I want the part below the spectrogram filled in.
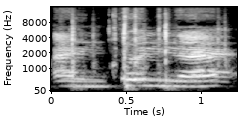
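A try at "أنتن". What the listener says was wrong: Good, antunna.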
